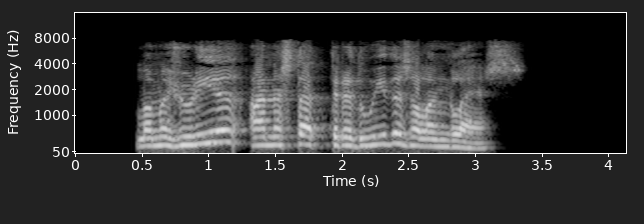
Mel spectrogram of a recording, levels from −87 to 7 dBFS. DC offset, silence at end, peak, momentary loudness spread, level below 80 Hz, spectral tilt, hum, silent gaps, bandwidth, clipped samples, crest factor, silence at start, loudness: under 0.1%; 0.8 s; -2 dBFS; 14 LU; -58 dBFS; -5.5 dB/octave; none; none; 7.8 kHz; under 0.1%; 14 dB; 0.45 s; -13 LUFS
